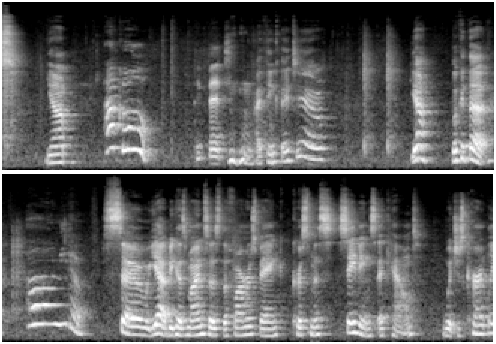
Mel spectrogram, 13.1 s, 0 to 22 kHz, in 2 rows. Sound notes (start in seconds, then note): 3.0 chuckles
